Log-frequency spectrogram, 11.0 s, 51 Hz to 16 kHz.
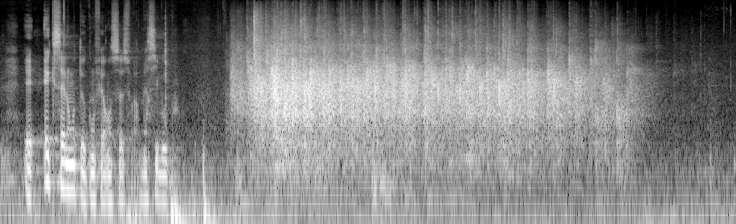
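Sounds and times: audience applauding: 3.4 - 10.3.

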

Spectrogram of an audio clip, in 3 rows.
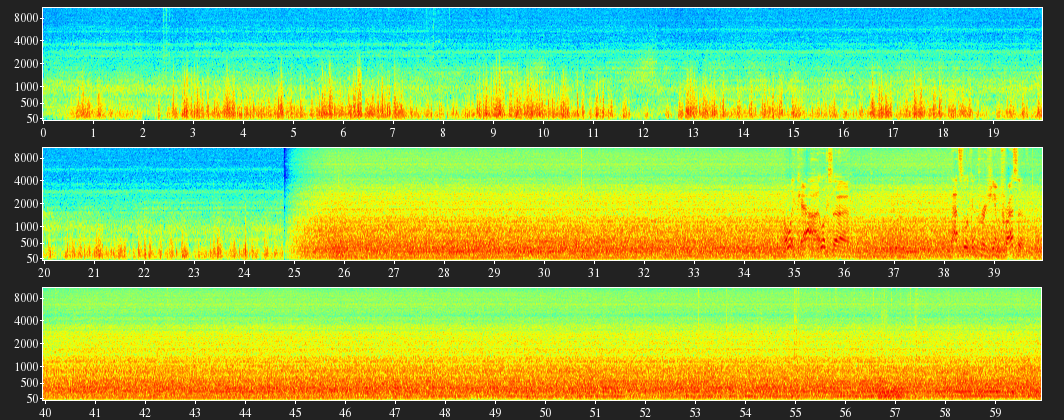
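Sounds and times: car road and engine noise: 0.0 - 59.9
uneven rumbling: 24.6 - 59.9.

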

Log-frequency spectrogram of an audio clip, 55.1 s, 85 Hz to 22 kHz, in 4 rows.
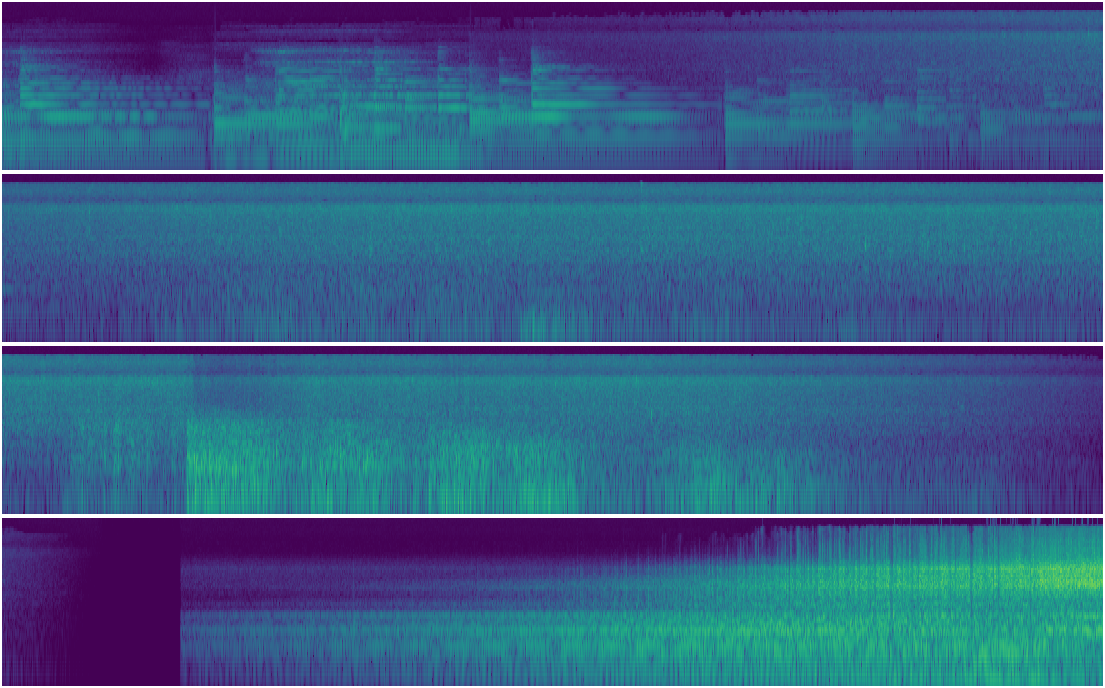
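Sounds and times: clean guitar notes: 0.0 - 14.0, 43.6 - 55.0
steady rain: 8.8 - 41.4, 48.5 - 55.0
loud thunderclap: 28.3 - 38.1, 50.5 - 55.0
rolling thunder: 28.3 - 38.5, 49.6 - 55.0.

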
